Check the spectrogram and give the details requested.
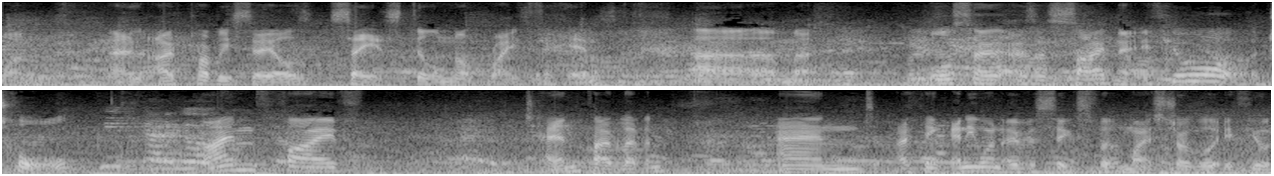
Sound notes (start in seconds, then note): none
